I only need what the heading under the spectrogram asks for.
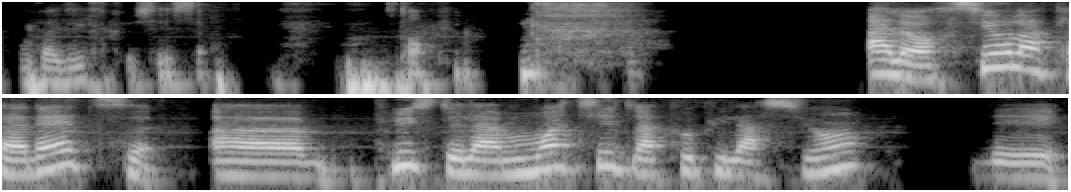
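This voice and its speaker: Chatty woman, low voice. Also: breathy edge. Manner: lively, chatty, with asides and laughs. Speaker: speaker giving a practice talk. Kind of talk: prepared speech for interpreting practice.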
